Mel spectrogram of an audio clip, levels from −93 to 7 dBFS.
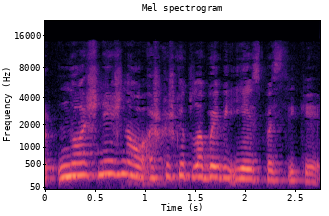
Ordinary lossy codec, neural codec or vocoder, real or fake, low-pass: AAC, 48 kbps; none; real; 14.4 kHz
